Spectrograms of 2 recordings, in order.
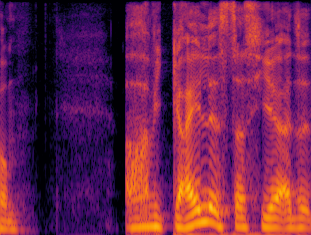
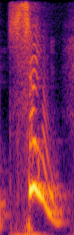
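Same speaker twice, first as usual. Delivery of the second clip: whoosh noise; 6 dB louder than usual. Retold or imitated. Imitating something whizzing past.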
